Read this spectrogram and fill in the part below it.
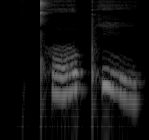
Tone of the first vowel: rising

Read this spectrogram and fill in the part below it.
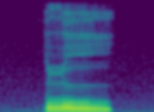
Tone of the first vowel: falling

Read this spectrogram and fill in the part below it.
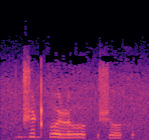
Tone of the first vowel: falling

